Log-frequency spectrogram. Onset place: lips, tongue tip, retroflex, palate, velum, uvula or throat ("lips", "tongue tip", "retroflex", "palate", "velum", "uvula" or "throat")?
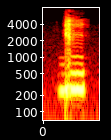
velum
